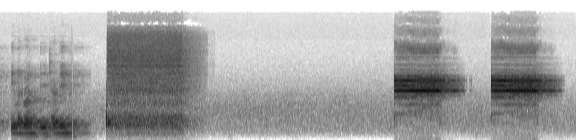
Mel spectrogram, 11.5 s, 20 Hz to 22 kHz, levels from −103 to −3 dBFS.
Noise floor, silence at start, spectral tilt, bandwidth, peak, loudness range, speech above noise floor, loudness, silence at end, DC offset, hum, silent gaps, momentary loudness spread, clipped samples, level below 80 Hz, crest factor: -50 dBFS; 0.05 s; 0 dB/octave; 15 kHz; -4 dBFS; 14 LU; 29 dB; -14 LUFS; 0.3 s; under 0.1%; none; none; 19 LU; under 0.1%; -68 dBFS; 14 dB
